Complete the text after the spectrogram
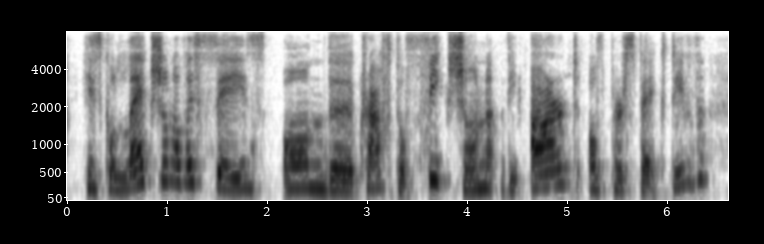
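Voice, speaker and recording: In an Italian accent, a woman speaks at a very slow pace with a fairly high pitch and very wide pitch swings. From Italy, Florence. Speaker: bookstore event coordinator and moderator. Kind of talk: moderated panel introduction, reading bios. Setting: video call event.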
